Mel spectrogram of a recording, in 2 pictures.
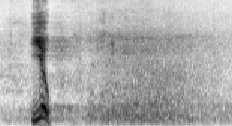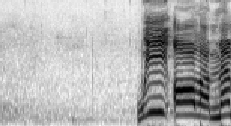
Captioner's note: laugh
